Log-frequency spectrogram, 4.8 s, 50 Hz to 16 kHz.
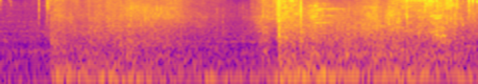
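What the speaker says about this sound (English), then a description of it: "let's try and do Booming Blade" The Booming Blade spell in the Baldur's Gate 3 video game lands with a sudden low boom, and about two seconds later a second, louder burst follows with a rumbling, crackling tail.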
